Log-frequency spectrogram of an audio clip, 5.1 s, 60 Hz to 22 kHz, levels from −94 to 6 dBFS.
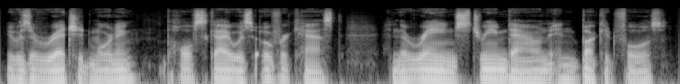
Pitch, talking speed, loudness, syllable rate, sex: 80 Hz, 200 wpm, -18 LUFS, 5.6 syllables/s, male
